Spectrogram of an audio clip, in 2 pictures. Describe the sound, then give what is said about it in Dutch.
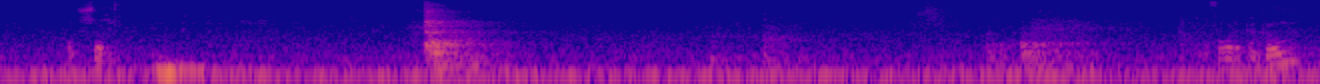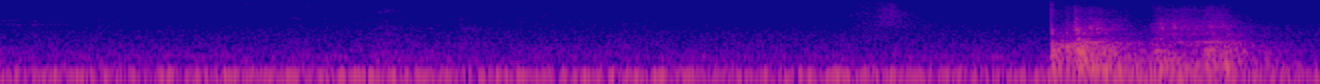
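Several scraping, clunking thumps as a few chairs are moved and set down at irregular intervals before a meeting begins, with a steady low hum and faint voices in the background. “Oké, dan zet ik even een paar stoelen neer en dan kunnen wij beginnen.”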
